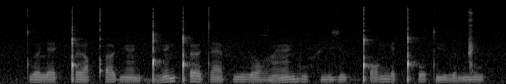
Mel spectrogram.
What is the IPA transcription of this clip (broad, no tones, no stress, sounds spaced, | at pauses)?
tʷ œ l ɛ ǃ œ qʼ ʉ ɡ æ̃ ɡ͡ǃ ɛ̃ ǃʼ œ t æ f ʉ l o ʁ æ̃ ɡ u x y z ʉ ǃʼ ɔ ŋ ɛ ǃʰ o t y l ɵ ŋ͡ǁ u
